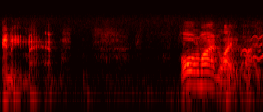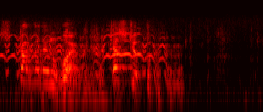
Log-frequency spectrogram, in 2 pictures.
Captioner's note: horse neighing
